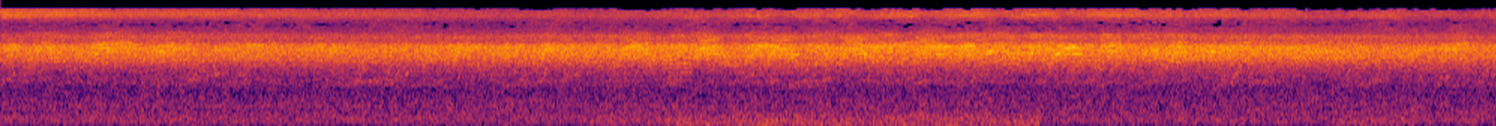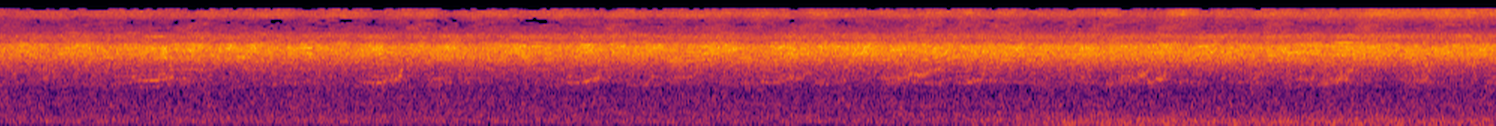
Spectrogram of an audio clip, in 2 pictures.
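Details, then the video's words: Cicadas filling a summer forest trail in Seoul, Korea: a constant high, hissing drone throughout, with faint short chirps from other callers scattered lower beneath it. "cicada sound"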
